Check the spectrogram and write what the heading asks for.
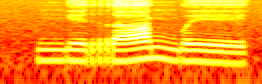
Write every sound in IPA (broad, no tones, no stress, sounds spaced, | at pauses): ŋ e r a ŋʷ e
